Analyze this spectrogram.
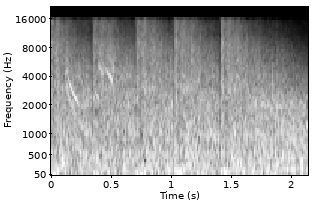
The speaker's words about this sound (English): Sorry for the random gunshots there. We're watching Doom.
